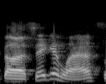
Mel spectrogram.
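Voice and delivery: mock radio operator asking for a repeat; hesitant radio-speak request. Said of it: "they'll be like".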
